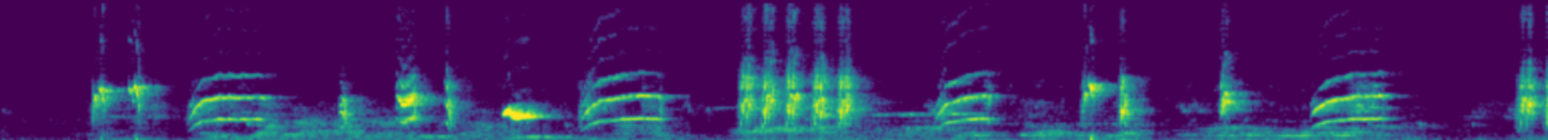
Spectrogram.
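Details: Untrained common iora, a captive bird, in a dense, varied song of sharp chirps, upslurred whistles and buzzy notes that come in quick bursts, with short pauses between phrases, over a faint low hum.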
